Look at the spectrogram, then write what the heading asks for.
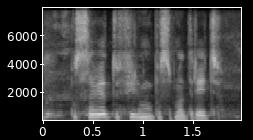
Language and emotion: Russian, neutral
